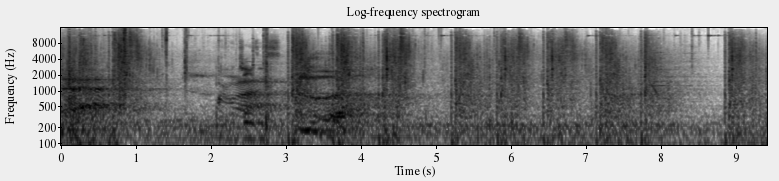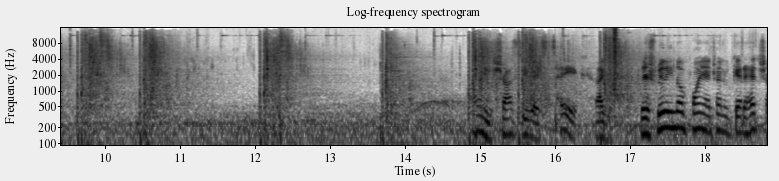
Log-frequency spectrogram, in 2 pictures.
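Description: Pistol shots ring out again and again, echoing off hard walls.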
